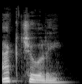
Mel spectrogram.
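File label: "actually", English, British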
